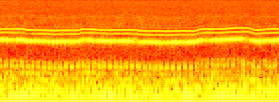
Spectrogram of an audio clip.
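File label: ambience generator; cruisecontrol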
